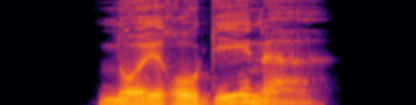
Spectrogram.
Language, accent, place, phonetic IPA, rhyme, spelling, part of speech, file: German, Germany, Berlin, [nɔɪ̯ʁoˈɡeːnɐ], -eːnɐ, neurogener, adjective, De-neurogener.ogg
- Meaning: inflection of neurogen: 1. strong/mixed nominative masculine singular 2. strong genitive/dative feminine singular 3. strong genitive plural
